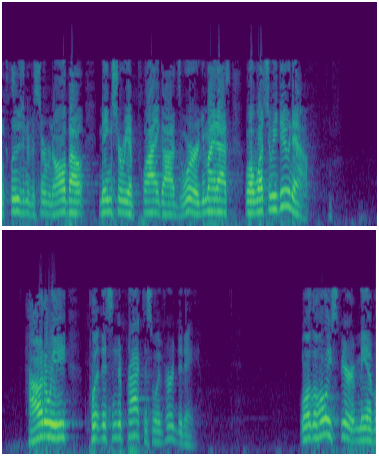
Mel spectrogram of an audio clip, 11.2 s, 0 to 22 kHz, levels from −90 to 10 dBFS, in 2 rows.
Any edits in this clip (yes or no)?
no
